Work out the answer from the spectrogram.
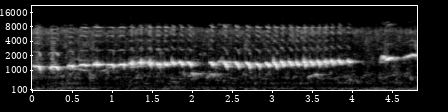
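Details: White-rumped shama lure song for stirring other shamas to sing hard and unload their repertoire: a long, fast, steady trill slowly rising in pitch for about four seconds, ending in an upward whistle.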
